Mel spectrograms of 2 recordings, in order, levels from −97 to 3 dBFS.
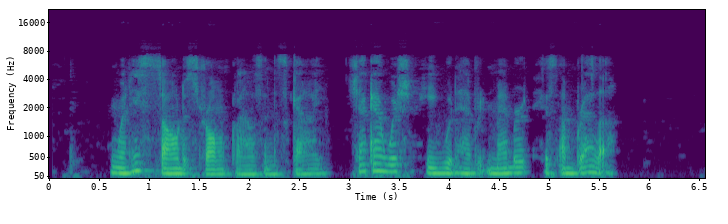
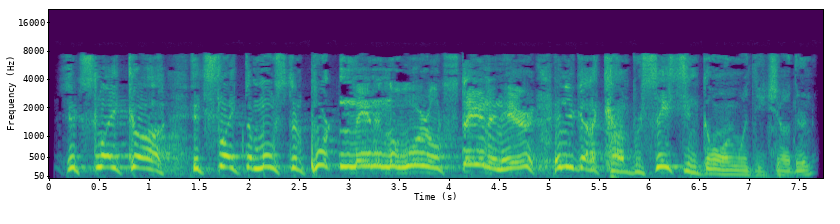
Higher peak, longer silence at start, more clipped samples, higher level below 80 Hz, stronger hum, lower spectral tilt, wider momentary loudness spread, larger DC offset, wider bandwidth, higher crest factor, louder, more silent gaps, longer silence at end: second, -12 dBFS vs 0 dBFS; about the same, 0.25 s vs 0.15 s; neither; second, -56 dBFS vs -44 dBFS; neither; first, -7 dB/octave vs -5 dB/octave; about the same, 9 LU vs 7 LU; neither; about the same, 7.4 kHz vs 7.8 kHz; first, 20 dB vs 14 dB; second, -32 LUFS vs -14 LUFS; neither; first, 0.9 s vs 0.1 s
